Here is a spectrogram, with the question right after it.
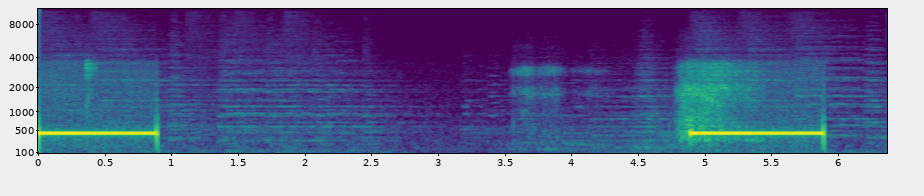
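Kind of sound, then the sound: signal or alarm, telephone busy signal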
